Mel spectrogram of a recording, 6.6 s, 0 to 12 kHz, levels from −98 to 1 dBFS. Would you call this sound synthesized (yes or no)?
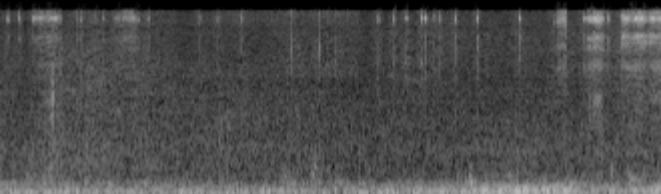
yes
